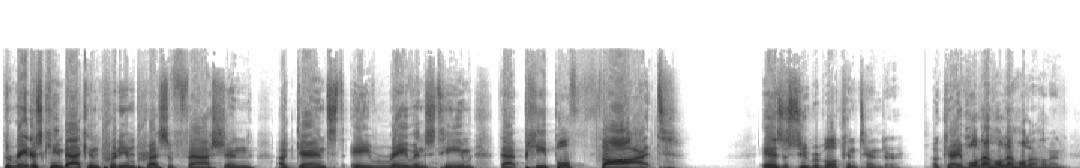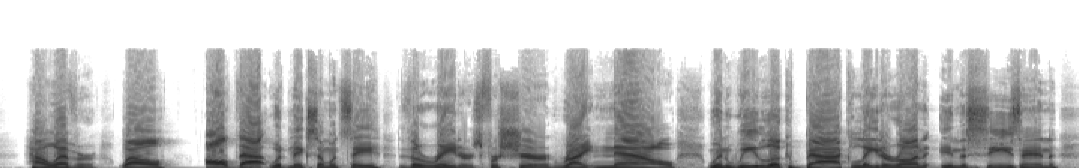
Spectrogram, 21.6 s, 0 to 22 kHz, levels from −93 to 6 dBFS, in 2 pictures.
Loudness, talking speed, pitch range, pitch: -14 LUFS, 145 wpm, 95-125 Hz, 110 Hz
